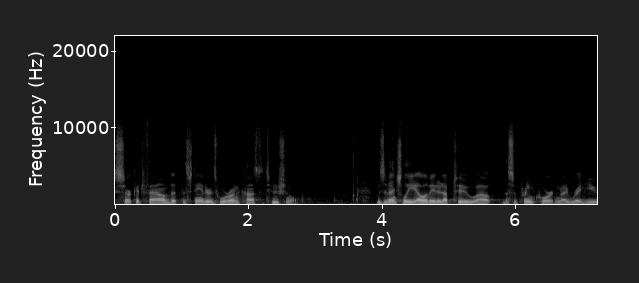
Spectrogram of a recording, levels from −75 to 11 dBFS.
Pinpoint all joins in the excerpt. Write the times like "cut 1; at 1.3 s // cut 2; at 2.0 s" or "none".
cut 1; at 5.9 s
